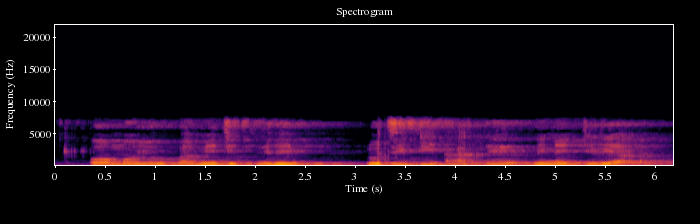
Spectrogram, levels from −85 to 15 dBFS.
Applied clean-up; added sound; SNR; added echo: none; none; none; reverberation time 1.6 s.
